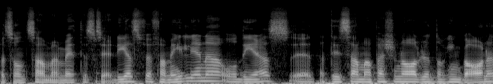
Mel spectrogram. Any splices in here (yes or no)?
yes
